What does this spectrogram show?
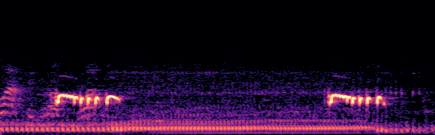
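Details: Zebra dove reacting to a master recording with two stuttering coo phrases nearly three seconds apart. Each is a sliding note then quick rolling pulses. A steady low engine-like drone and background hiss run throughout.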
